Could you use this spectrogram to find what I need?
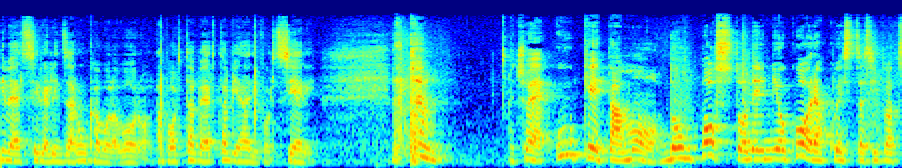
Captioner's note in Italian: schiarire la voce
